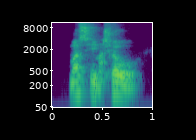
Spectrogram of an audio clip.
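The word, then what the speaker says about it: mahsi cho: We say masi. Masi cho. – Masi cho. – Masi. Yeah. Masi is thank you.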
